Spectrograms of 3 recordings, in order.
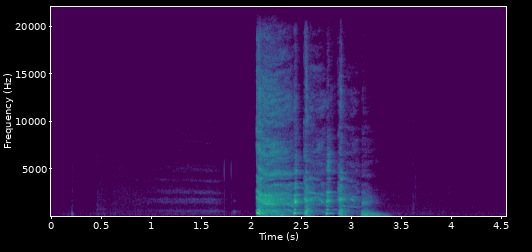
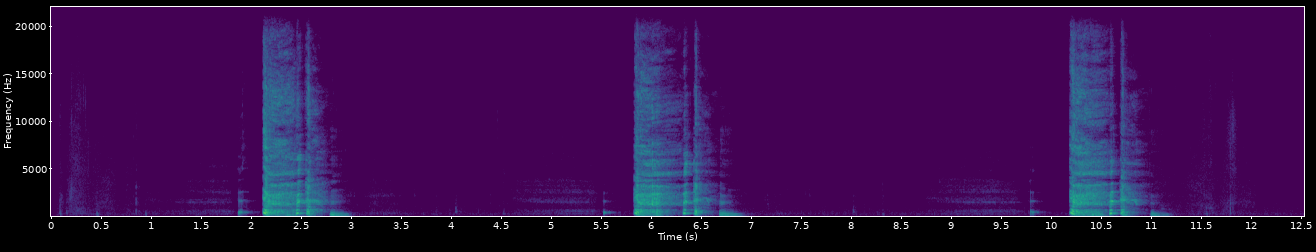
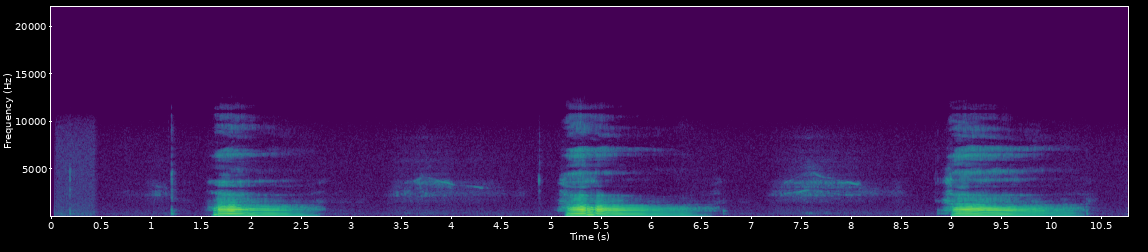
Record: {"cough_length": "4.6 s", "cough_amplitude": 3124, "cough_signal_mean_std_ratio": 0.31, "three_cough_length": "12.5 s", "three_cough_amplitude": 3322, "three_cough_signal_mean_std_ratio": 0.28, "exhalation_length": "10.8 s", "exhalation_amplitude": 12588, "exhalation_signal_mean_std_ratio": 0.36, "survey_phase": "beta (2021-08-13 to 2022-03-07)", "age": "45-64", "gender": "Female", "wearing_mask": "No", "symptom_cough_any": true, "symptom_runny_or_blocked_nose": true, "symptom_onset": "2 days", "smoker_status": "Never smoked", "respiratory_condition_asthma": false, "respiratory_condition_other": false, "recruitment_source": "Test and Trace", "submission_delay": "2 days", "covid_test_result": "Positive", "covid_test_method": "ePCR"}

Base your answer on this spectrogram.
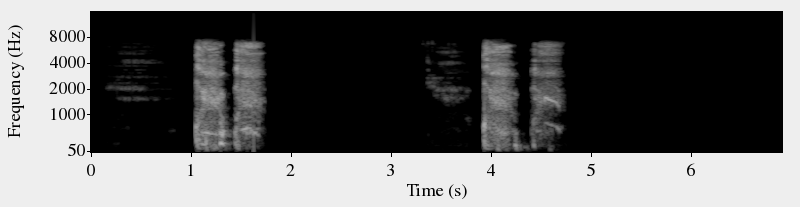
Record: {"cough_length": "6.9 s", "cough_amplitude": 30180, "cough_signal_mean_std_ratio": 0.32, "survey_phase": "beta (2021-08-13 to 2022-03-07)", "age": "45-64", "gender": "Female", "wearing_mask": "No", "symptom_none": true, "smoker_status": "Never smoked", "respiratory_condition_asthma": false, "respiratory_condition_other": false, "recruitment_source": "REACT", "submission_delay": "2 days", "covid_test_result": "Negative", "covid_test_method": "RT-qPCR"}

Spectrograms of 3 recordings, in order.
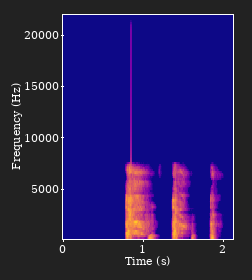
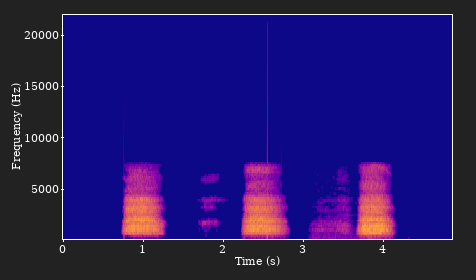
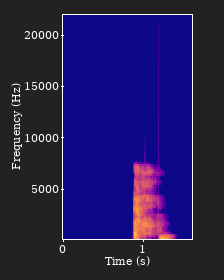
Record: {"three_cough_length": "2.1 s", "three_cough_amplitude": 27677, "three_cough_signal_mean_std_ratio": 0.37, "exhalation_length": "4.9 s", "exhalation_amplitude": 19499, "exhalation_signal_mean_std_ratio": 0.43, "cough_length": "1.6 s", "cough_amplitude": 26873, "cough_signal_mean_std_ratio": 0.36, "survey_phase": "beta (2021-08-13 to 2022-03-07)", "age": "18-44", "gender": "Female", "wearing_mask": "No", "symptom_none": true, "symptom_onset": "6 days", "smoker_status": "Never smoked", "respiratory_condition_asthma": false, "respiratory_condition_other": false, "recruitment_source": "REACT", "submission_delay": "3 days", "covid_test_result": "Negative", "covid_test_method": "RT-qPCR"}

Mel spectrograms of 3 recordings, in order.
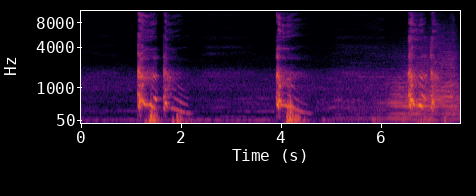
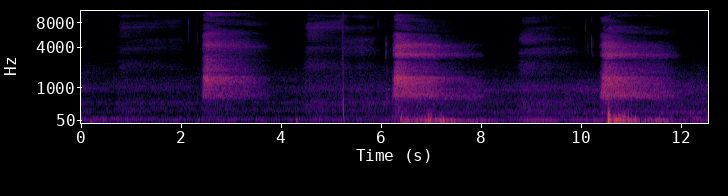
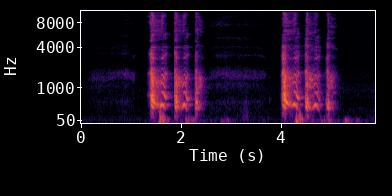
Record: {"three_cough_length": "7.6 s", "three_cough_amplitude": 15421, "three_cough_signal_mean_std_ratio": 0.44, "exhalation_length": "12.5 s", "exhalation_amplitude": 3039, "exhalation_signal_mean_std_ratio": 0.54, "cough_length": "5.9 s", "cough_amplitude": 25097, "cough_signal_mean_std_ratio": 0.37, "survey_phase": "alpha (2021-03-01 to 2021-08-12)", "age": "18-44", "gender": "Female", "wearing_mask": "No", "symptom_cough_any": true, "symptom_shortness_of_breath": true, "symptom_diarrhoea": true, "symptom_fatigue": true, "symptom_headache": true, "symptom_onset": "4 days", "smoker_status": "Never smoked", "respiratory_condition_asthma": true, "respiratory_condition_other": false, "recruitment_source": "Test and Trace", "submission_delay": "2 days", "covid_test_result": "Positive", "covid_test_method": "RT-qPCR", "covid_ct_value": 30.7, "covid_ct_gene": "N gene"}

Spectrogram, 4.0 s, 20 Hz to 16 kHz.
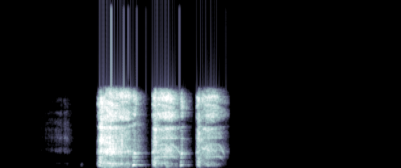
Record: {"cough_length": "4.0 s", "cough_amplitude": 28057, "cough_signal_mean_std_ratio": 0.34, "survey_phase": "beta (2021-08-13 to 2022-03-07)", "age": "45-64", "gender": "Female", "wearing_mask": "No", "symptom_cough_any": true, "symptom_new_continuous_cough": true, "symptom_runny_or_blocked_nose": true, "symptom_shortness_of_breath": true, "symptom_sore_throat": true, "symptom_abdominal_pain": true, "symptom_fatigue": true, "symptom_headache": true, "symptom_change_to_sense_of_smell_or_taste": true, "symptom_loss_of_taste": true, "symptom_onset": "5 days", "smoker_status": "Never smoked", "respiratory_condition_asthma": false, "respiratory_condition_other": false, "recruitment_source": "Test and Trace", "submission_delay": "2 days", "covid_test_result": "Positive", "covid_test_method": "RT-qPCR", "covid_ct_value": 14.7, "covid_ct_gene": "ORF1ab gene", "covid_ct_mean": 15.0, "covid_viral_load": "12000000 copies/ml", "covid_viral_load_category": "High viral load (>1M copies/ml)"}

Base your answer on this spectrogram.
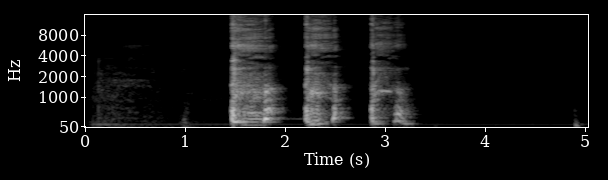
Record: {"three_cough_length": "5.0 s", "three_cough_amplitude": 32766, "three_cough_signal_mean_std_ratio": 0.31, "survey_phase": "beta (2021-08-13 to 2022-03-07)", "age": "65+", "gender": "Female", "wearing_mask": "No", "symptom_none": true, "smoker_status": "Never smoked", "respiratory_condition_asthma": false, "respiratory_condition_other": false, "recruitment_source": "REACT", "submission_delay": "3 days", "covid_test_result": "Negative", "covid_test_method": "RT-qPCR", "influenza_a_test_result": "Negative", "influenza_b_test_result": "Negative"}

